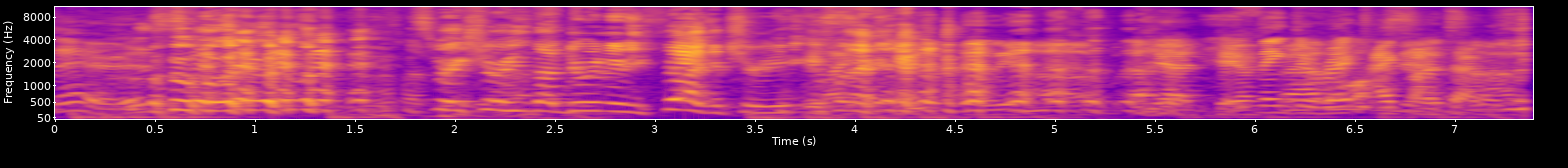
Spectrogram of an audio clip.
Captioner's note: laughs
